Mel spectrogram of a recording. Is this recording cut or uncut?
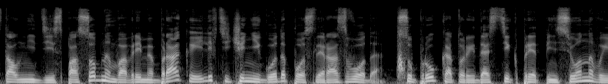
uncut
